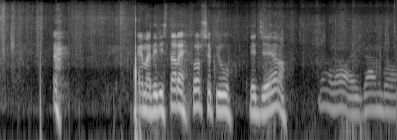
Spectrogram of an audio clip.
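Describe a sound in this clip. A hand twists a mushroom out of the ground, rustling leaves and moss.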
